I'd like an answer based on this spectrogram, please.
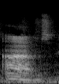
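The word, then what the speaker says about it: Iiams: it the alabama family is ij ams it's pronounced ims they came from cornwall in in the uk in 1665.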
